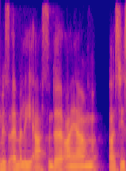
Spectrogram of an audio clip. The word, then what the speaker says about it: Assender: I'm Johnny, and today I am chatting with Emily Assender, who's the COO and the co-founder of Revelesco. Did I get the pronunciation right?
